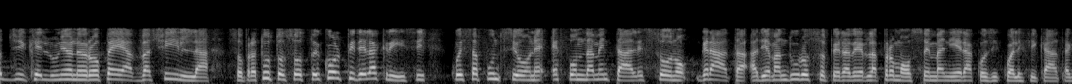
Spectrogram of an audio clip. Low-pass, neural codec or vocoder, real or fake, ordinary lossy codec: 5.4 kHz; codec, 16 kHz, 8 kbps, FunCodec, trained on Chinese and English, 25 frames a second; fake; none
